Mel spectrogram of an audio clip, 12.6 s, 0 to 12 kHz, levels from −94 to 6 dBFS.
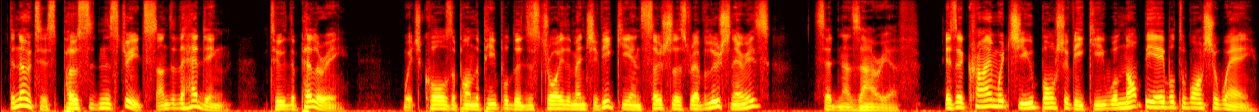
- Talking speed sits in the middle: Yes, average, 185 wpm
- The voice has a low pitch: Yes, low, 120 Hz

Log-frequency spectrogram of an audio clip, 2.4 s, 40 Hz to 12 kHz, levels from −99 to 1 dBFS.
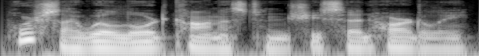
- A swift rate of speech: Yes, fast, 225 wpm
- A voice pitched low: Yes, very low, 95 Hz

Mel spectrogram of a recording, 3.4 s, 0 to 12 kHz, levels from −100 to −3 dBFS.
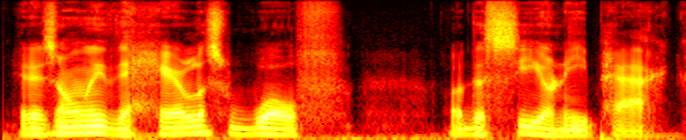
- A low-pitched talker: Yes, very low, 95 Hz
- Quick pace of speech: No, average, 175 wpm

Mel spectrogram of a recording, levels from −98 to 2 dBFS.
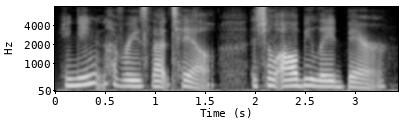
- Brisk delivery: Yes, fast, 210 wpm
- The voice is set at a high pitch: Yes, high, 215 Hz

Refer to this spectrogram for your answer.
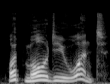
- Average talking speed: No, fast, 270 wpm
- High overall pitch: No, medium, 175 Hz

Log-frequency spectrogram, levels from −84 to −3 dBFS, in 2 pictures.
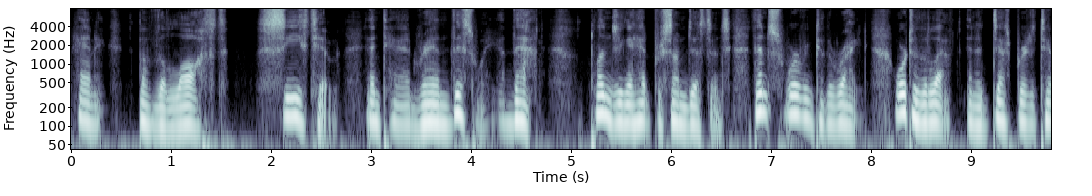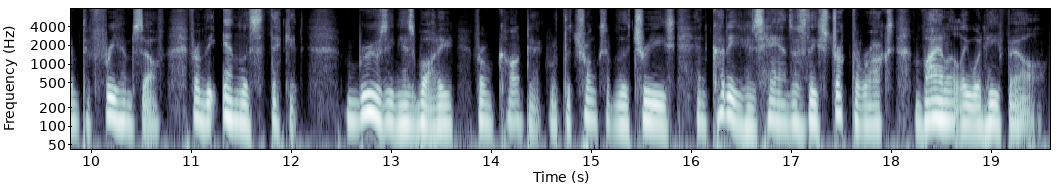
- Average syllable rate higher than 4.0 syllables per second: Yes, 5.1 syllables/s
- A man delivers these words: Yes, male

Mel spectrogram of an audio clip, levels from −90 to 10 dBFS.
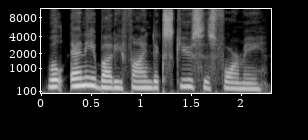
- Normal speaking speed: Yes, average, 155 wpm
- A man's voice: No, female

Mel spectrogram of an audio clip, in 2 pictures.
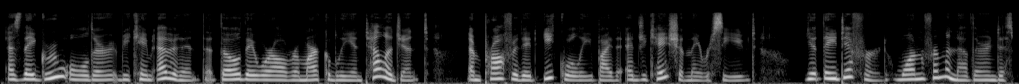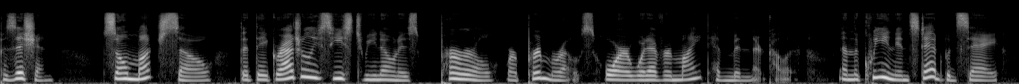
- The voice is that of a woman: Yes, female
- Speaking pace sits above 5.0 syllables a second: Yes, 5.3 syllables/s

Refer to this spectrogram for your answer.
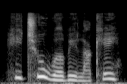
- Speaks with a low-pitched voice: No, high, 230 Hz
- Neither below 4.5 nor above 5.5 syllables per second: Yes, 5.3 syllables/s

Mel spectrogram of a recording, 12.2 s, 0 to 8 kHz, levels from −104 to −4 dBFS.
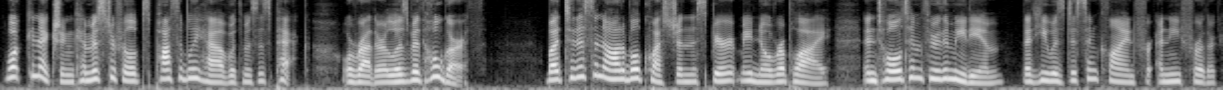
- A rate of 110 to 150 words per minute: No, average, 185 wpm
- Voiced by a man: No, female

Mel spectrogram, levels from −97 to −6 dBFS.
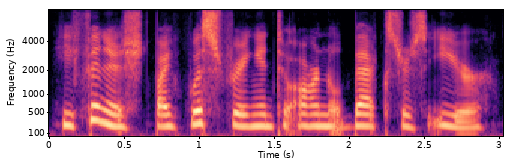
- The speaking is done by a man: No, female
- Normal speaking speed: Yes, average, 160 wpm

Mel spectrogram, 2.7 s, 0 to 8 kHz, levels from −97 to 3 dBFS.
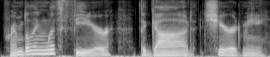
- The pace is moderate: Yes, average, 155 wpm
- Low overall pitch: Yes, low, 125 Hz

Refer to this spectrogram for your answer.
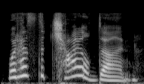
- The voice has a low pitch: No, very high, 270 Hz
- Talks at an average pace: No, fast, 210 wpm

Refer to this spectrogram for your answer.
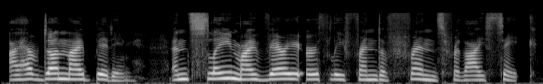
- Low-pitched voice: No, high, 225 Hz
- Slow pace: No, average, 175 wpm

